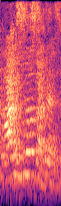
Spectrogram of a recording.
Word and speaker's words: isosceles: Then if two sides are equal, it is called isosceles. So this and this. are isosceles. What is the pronunciation?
